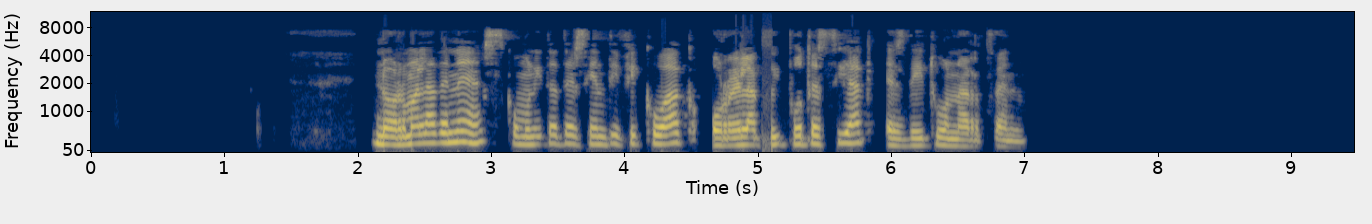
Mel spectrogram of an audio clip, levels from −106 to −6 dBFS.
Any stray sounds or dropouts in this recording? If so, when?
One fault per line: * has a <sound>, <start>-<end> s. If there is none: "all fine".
* has a dropout, 5.0-5.1 s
